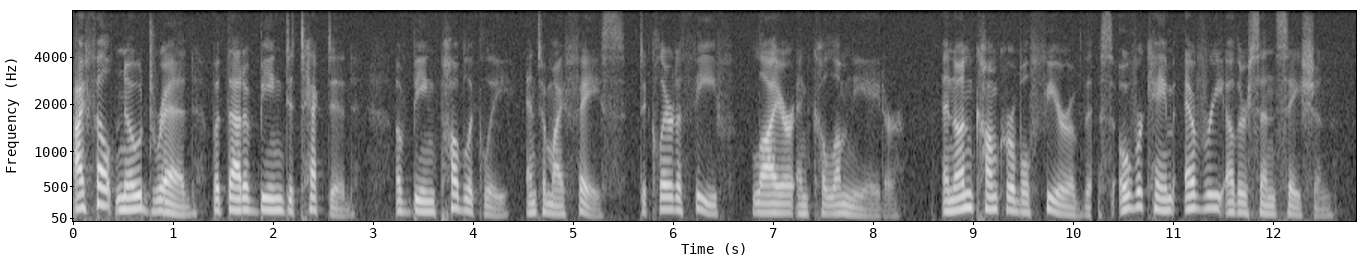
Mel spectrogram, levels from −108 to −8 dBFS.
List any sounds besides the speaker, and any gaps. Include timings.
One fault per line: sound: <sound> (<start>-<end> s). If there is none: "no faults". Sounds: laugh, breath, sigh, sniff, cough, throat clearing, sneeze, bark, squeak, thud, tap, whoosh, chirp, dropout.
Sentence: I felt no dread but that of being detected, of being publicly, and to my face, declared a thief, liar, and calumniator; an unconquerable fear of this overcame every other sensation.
sound: dropout (10.2-10.2 s)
